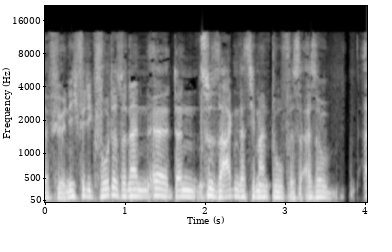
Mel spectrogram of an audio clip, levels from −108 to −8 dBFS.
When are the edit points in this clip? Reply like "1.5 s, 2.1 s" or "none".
none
